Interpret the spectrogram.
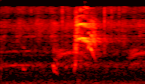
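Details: Indian ringneck parakeets feeding on food near Coimbatore, India, give a single short harsh screech that sweeps down, loud against a quiet background with faint low hum.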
